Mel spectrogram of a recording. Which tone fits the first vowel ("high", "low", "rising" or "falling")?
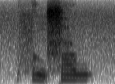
low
